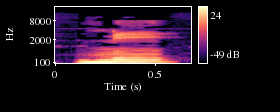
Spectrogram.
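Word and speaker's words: know: নি, আমরা এটাকে বলি নো, এটাকে বলি নাইফ, এরকম আরো আছে নলেজ, এগুলা কিন্তু কে এন দিয়ে শুরু হয়েছে এবং কেটা সাইলেন্ট করে দিবা।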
